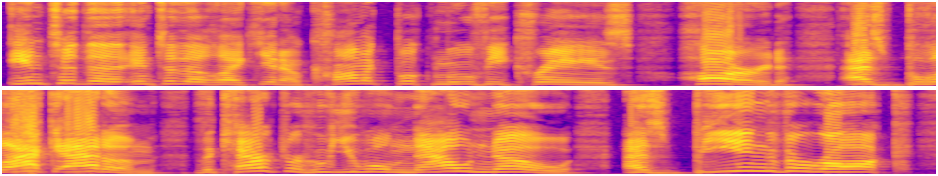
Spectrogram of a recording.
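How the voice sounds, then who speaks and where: A woman's voice: fairly high pitch, expressive, unhurried, few pauses, fairly bright tone, no room sound, studio quality. A woman co-hosting a podcast with casual, playful comedic banter. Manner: playful, riffing. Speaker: podcast co-host.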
